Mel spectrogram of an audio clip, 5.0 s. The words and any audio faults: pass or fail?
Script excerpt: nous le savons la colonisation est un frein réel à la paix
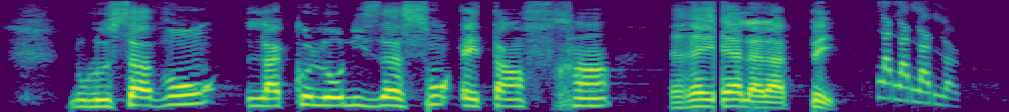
fail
